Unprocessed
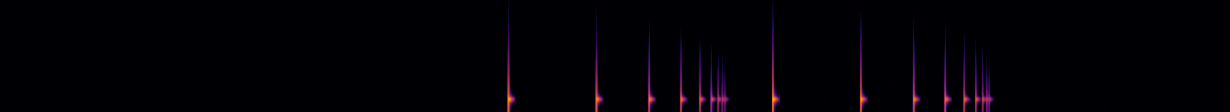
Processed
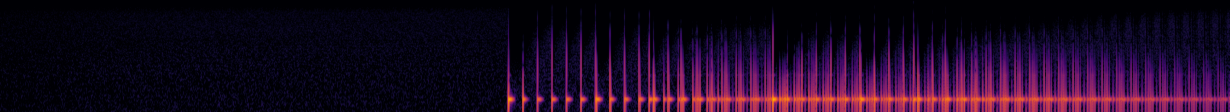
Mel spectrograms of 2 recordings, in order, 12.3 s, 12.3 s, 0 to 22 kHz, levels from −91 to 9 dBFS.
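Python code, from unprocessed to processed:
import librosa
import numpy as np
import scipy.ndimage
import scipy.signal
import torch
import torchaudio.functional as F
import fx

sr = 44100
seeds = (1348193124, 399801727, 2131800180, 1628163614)

y = fx.echo_swell(x, sr, ms=145, loudest=5, wet_db=-11)
y = fx.env_lowpass_down(y, sr, base_hz=1300.0, full_db=-22.0)
y = fx.transient(y, sr, attack_db=-9, sustain_db=4)
y = F.gain(torch.from_numpy(y), 7.5).numpy()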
